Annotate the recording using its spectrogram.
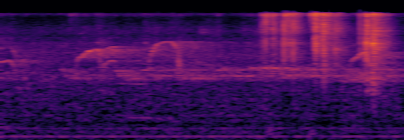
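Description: Small birds chirping in short arched calls, twice. Near the end comes a brief crackle as a strip of hook-and-loop (Velcro) tape starts to be pulled apart.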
